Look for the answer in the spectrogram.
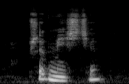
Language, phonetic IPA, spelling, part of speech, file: Polish, [pʃɛdˈmʲjɛ̇ɕt͡ɕɛ], przedmieście, noun, LL-Q809 (pol)-przedmieście.wav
